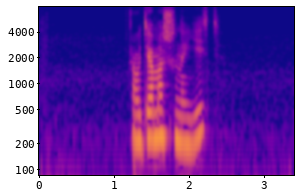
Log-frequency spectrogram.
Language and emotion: Russian, neutral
